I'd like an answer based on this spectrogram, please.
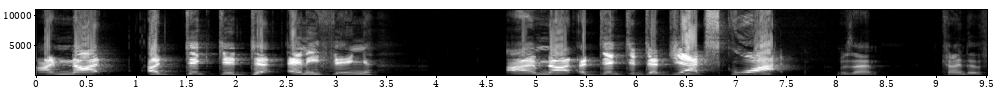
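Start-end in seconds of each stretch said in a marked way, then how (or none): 0.0-7.5 slow, drawn-out, very loud screech. Asked to say a line in Gilbert Gottfried's voice, speaker does a Gilbert Gottfried impression. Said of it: "What would you like me to say in Gilbert Godfrey's voice?".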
